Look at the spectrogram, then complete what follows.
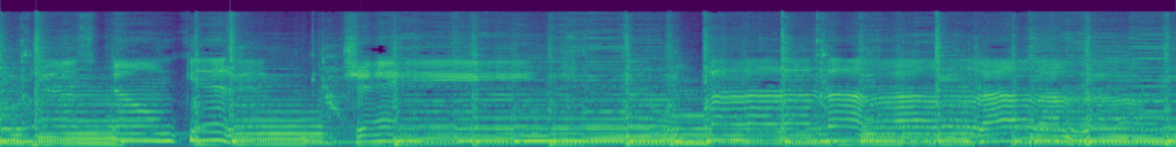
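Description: A man singing with his own strummed acoustic guitar, a solo folk-style song.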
